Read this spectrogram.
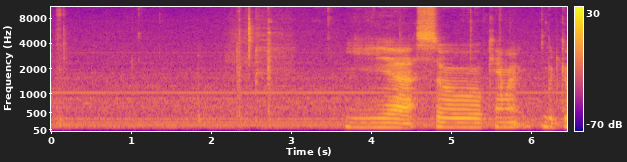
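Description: Small metal parts click softly against pliers.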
